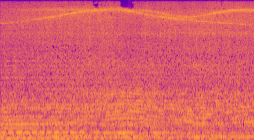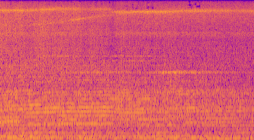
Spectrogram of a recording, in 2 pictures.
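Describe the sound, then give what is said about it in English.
A small plane's engine drones loudly and steadily throughout, a dense continuous roar with a thin high whine wavering above it, heard from inside the cabin jammed with sledges as it flies over the Arctic. “He's against your pulks, your sledges, which are all jammed into this little plane as well.”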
